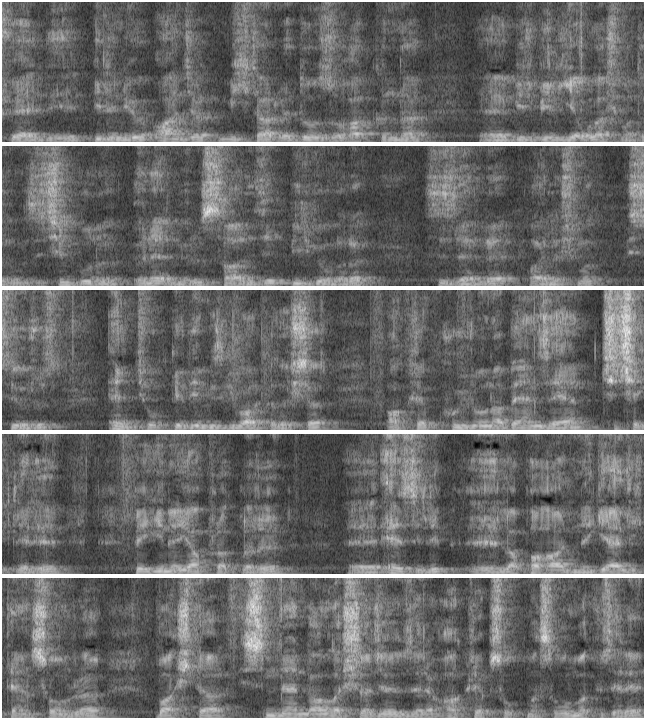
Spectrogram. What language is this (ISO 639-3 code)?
tur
